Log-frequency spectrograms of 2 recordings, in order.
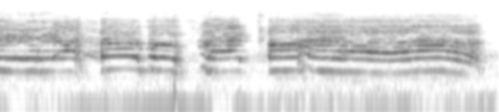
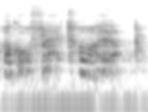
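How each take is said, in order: First: It is said dramatically, with urgency. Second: It is said calmly, without drama.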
